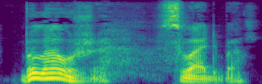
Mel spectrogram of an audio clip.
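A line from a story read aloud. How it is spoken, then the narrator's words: Sighing. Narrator (Russian): вздохнула Маша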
